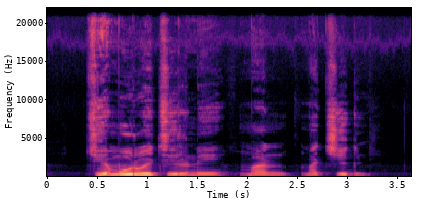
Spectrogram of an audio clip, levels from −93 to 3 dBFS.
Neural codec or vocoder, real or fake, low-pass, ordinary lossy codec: none; real; none; none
